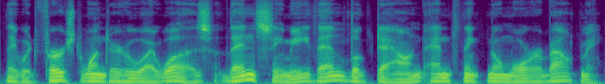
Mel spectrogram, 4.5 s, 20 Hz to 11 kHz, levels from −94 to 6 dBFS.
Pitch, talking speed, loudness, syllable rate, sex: 95 Hz, 250 wpm, -15 LUFS, 4.8 syllables/s, male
